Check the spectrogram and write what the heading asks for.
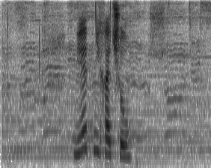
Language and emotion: Russian, neutral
